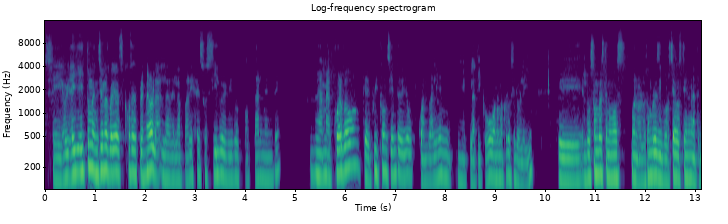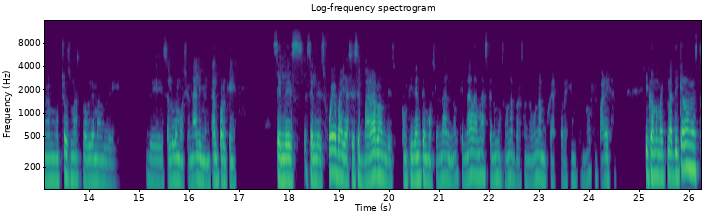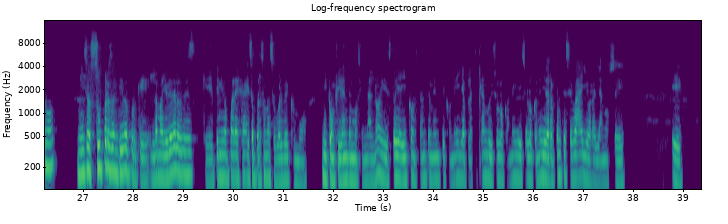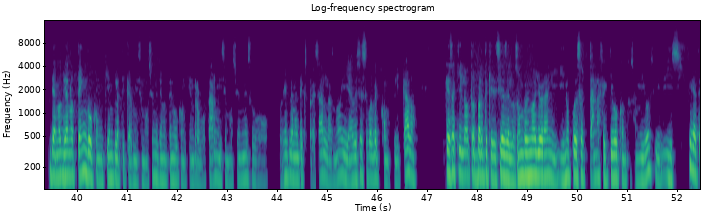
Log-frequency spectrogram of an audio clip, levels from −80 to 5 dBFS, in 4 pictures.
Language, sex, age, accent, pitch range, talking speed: Spanish, male, 20-39, Mexican, 130-155 Hz, 220 wpm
